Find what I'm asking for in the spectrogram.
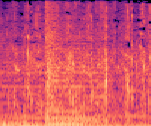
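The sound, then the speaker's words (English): Water bubbling in a bong with no silencer fitted: a continuous, fairly loud gurgle with rough, noisy bubbling that runs unbroken for about a second. “First, without bong silencer, you get this.”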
